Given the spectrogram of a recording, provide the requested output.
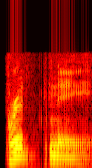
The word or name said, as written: Brittany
